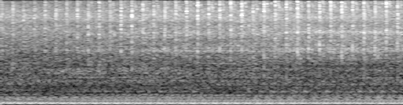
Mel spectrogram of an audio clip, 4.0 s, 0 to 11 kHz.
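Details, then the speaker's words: 2011 GMC Sierra 1500 with swapped 6.2L L92 V8 idling with a sharp steady tick about three a second; exhaust manifold gasket, cheap non-MLS, probably blown during a full-throttle pull, being replaced. "did a little full throttle pull onto the highway, and I think I blew one of my exhaust gaskets."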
